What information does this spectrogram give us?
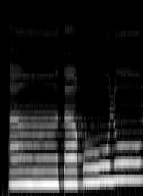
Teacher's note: ujung lidah kita siap-siap mau ke pangkal gigi seri. Tapi baru baru mau ya belum nyentuh. · karena ada wau sukun didahului baris dammah maka lam panjang dua harakat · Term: ikhfa aqrab, mad thobi zohiri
